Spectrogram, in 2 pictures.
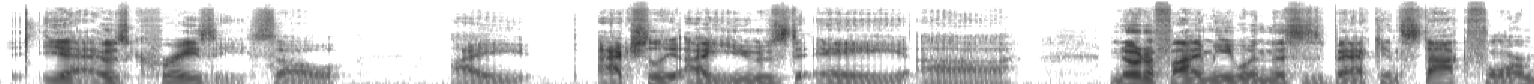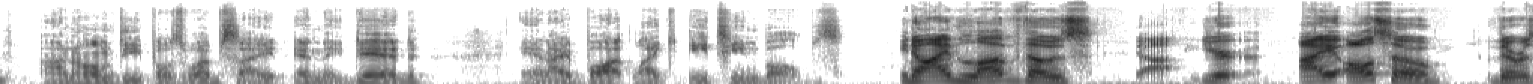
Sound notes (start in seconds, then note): none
